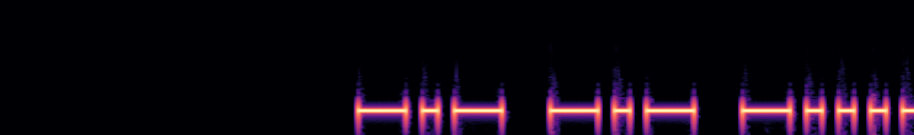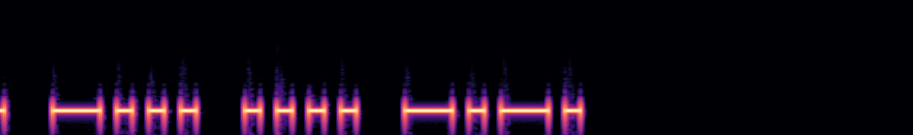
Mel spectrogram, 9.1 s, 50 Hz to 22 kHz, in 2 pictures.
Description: Morse code, heard as a keyed tone, about 15 wpm, 700 Hz. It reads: KK6BHC
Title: USA Call Signs - 6 Characters - Repeated 2x - 15wpm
